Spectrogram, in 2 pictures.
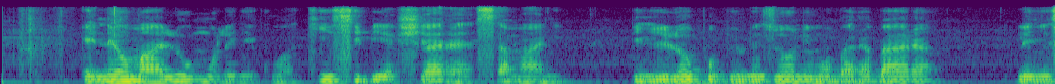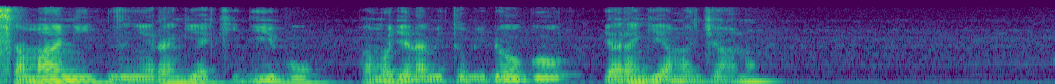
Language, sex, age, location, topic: Swahili, male, 18-24, Dar es Salaam, finance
